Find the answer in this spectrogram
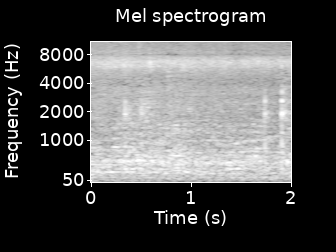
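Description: Diced mango with butter, brown sugar and cinnamon sizzling in a very hot pan as a steady hiss, with a couple of light clicks of the spatula against the pan near the end.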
